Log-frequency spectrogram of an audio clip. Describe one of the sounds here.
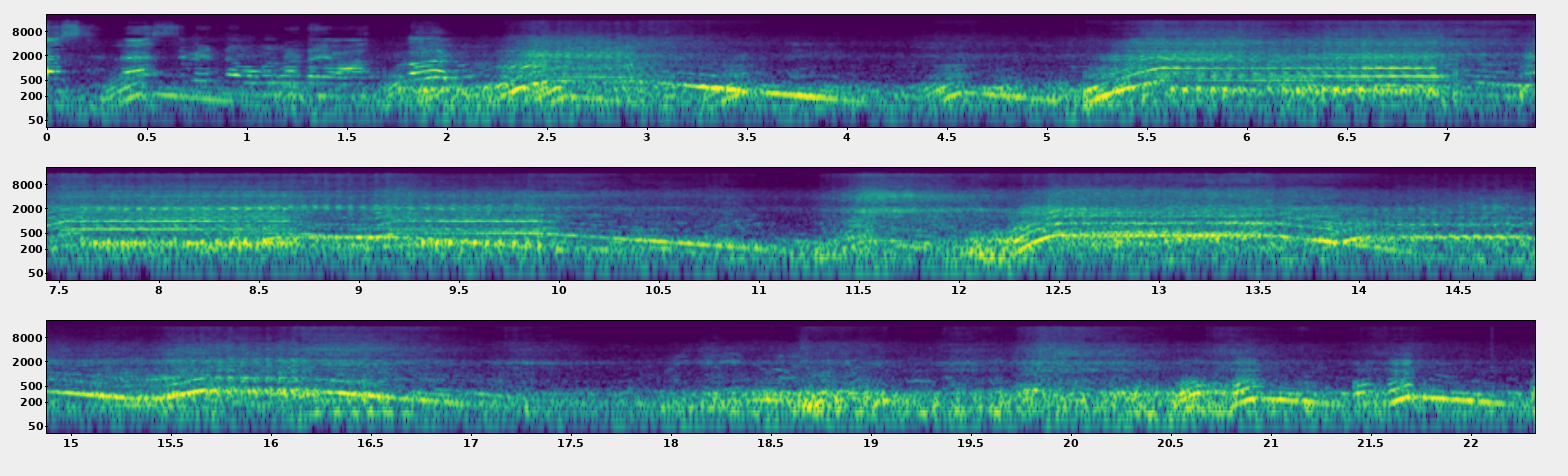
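Motorcycle engines rev up and down loudly, over and over.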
